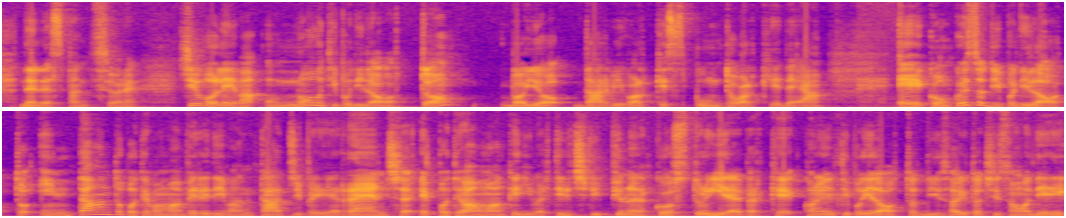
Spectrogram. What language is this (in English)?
Italian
